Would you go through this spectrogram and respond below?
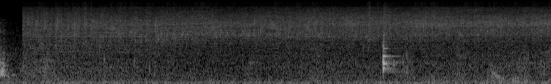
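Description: Butter sizzles in a pan for a lobster garlic butter, cooked outdoors on a beach, giving a steady hiss like light rain with a single sharp clack partway through.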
